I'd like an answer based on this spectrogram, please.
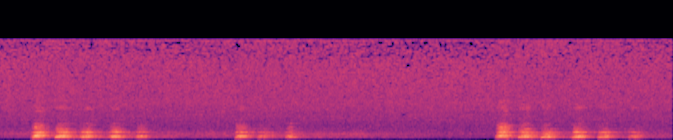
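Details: Rex, a dog, barking in the night; bursts of four to six sharp, mid-pitched barks come in three clusters a few seconds apart, with quiet gaps between.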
